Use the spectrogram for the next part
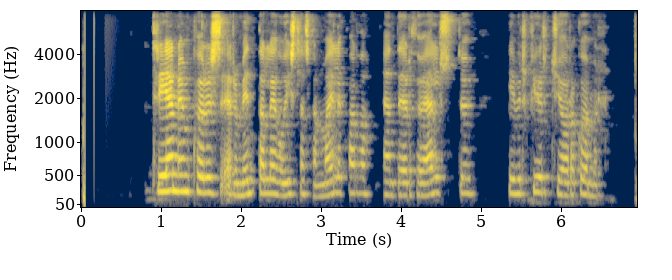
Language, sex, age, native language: Icelandic, female, 40-49, Icelandic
